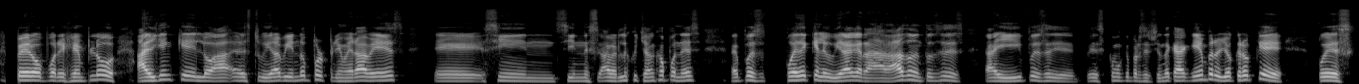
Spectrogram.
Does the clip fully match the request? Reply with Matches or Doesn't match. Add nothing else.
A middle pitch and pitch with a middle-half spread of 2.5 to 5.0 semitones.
Matches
